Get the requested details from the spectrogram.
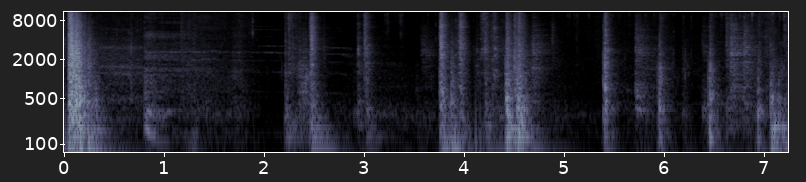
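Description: A door is pushed shut with a loud wooden thunk, followed by several more knocks and bumps as it is jostled and settled in its frame, with no talking.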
